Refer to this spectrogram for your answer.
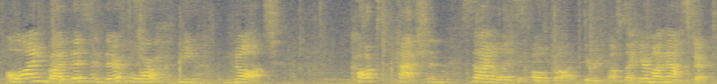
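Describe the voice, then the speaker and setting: A woman's voice: high voice, a little slow. A woman playing a cheeky, grumbling male servant on an amateur stage, often breaking into laughter. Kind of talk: amateur stage acting of verse. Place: stage before a live audience. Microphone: distant room mic. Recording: echoey, distant, noisy hall recording.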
